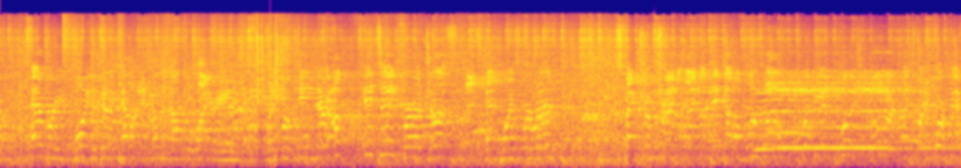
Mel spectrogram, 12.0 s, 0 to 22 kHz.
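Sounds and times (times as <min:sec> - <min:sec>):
arena music: 0:00.0 - 0:12.0
crowd noise: 0:00.0 - 0:12.0.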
